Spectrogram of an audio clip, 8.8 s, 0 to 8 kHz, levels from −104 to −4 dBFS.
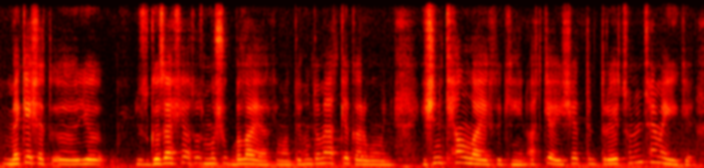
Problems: background sounds at intervals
